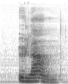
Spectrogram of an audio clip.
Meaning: uhlan, lightly armed lancer (horseman armed with a lance, used for exploring and skirmishing roles)
- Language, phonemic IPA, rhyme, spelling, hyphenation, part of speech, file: Dutch, /yˈlaːn/, -aːn, ulaan, ulaan, noun, Nl-ulaan.ogg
